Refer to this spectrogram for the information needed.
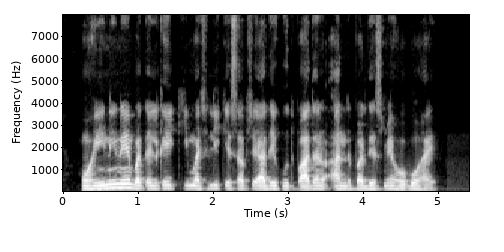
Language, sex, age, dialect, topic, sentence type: Magahi, male, 18-24, Western, agriculture, statement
